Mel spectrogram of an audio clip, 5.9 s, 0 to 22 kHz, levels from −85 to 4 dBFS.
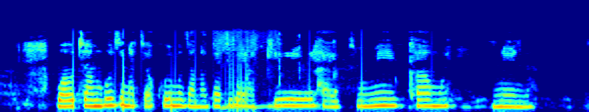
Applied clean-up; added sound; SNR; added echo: none; none; none; none.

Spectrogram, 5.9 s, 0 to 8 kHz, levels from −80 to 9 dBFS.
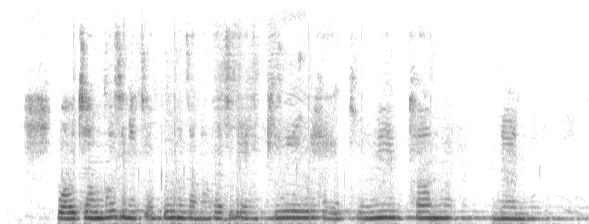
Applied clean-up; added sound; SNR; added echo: neural separator model SepFormer DNS4.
